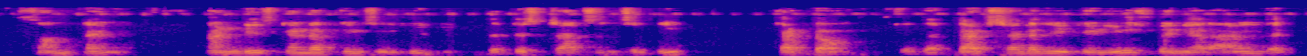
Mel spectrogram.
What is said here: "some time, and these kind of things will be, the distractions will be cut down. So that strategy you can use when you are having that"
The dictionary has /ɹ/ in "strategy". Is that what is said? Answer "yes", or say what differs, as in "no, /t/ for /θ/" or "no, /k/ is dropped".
no, /ɹ/ is dropped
